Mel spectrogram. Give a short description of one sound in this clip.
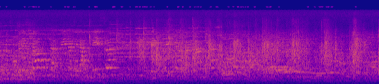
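A group of men and women sing together loudly, close by.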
